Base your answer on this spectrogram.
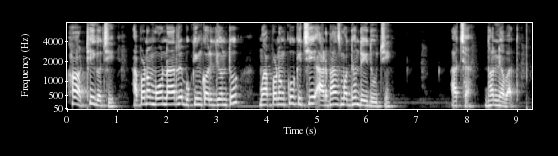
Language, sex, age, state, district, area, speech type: Odia, male, 30-45, Odisha, Bhadrak, rural, spontaneous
